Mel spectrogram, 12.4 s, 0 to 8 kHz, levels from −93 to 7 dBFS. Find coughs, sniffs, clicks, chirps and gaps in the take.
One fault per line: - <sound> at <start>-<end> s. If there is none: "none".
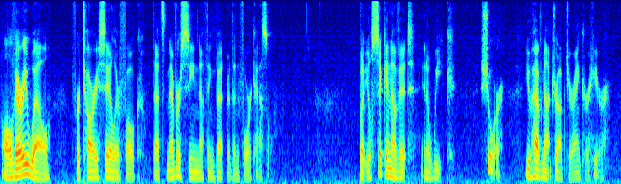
- dropout at 4.4-4.5 s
